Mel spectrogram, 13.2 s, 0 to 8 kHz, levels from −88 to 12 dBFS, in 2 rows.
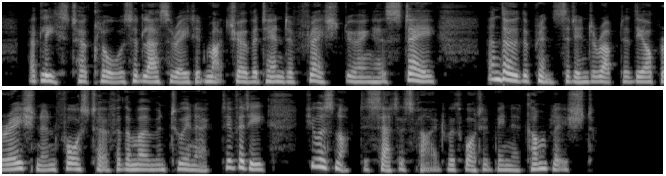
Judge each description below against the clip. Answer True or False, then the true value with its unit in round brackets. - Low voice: False (175 Hz)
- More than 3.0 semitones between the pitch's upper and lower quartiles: False (2.5 semitones)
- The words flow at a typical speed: True (170 wpm)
